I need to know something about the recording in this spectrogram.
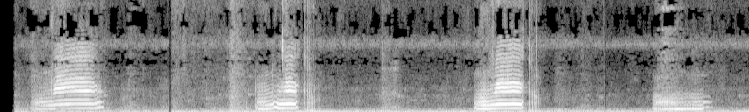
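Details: Domestic cat making pig-like sounds: four short harmonic squeaks and grunts spaced about two seconds apart, each rising then breaking, over a steady low hum and a faint high tone.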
